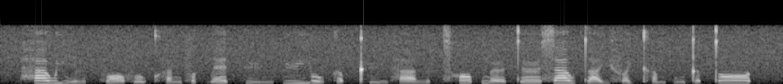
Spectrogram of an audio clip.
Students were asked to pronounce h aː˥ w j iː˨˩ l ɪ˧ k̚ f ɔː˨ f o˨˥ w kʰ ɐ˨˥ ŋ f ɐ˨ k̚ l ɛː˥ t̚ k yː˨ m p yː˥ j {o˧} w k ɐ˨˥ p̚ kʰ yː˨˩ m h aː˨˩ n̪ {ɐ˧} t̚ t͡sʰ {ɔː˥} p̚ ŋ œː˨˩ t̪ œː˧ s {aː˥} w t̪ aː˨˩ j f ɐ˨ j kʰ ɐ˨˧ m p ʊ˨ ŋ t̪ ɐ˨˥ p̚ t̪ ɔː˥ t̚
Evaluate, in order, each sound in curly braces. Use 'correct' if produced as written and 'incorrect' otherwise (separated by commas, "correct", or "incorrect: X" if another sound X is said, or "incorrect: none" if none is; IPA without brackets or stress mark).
correct, incorrect: ɐ˨, correct, correct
